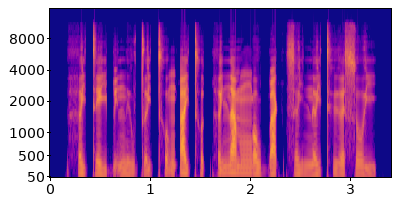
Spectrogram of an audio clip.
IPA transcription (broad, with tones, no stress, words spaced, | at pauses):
hə˧jt̪e˨˦j ɓḛ˧˨nɨ̤˨˩wt̪ə̰˧˥j t̪ʰo̰˧˥ŋʔa˧jt̪ʰo˦˥t̚ hə̰˧˥jna˧m ŋɔ˧wɓa˨˩k̚ sə̤˨˩jnə˨˦jt̪ʰɨ˧˩ə̯ so˧˩˨j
